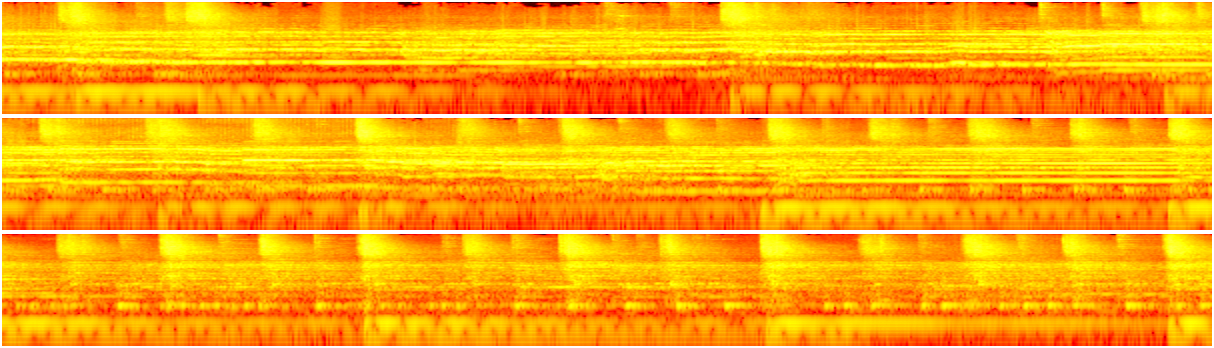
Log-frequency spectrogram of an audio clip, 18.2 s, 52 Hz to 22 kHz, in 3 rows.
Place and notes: Traditional temple festivals, Under the bridge, “Din Tao”ßLeader of the parade, Firecrackers
5 June 2017, 19:05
